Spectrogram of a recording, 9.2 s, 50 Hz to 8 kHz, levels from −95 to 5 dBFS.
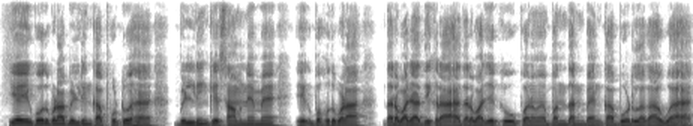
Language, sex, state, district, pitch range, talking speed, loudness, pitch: Hindi, male, Jharkhand, Deoghar, 95-105 Hz, 190 wpm, -18 LUFS, 100 Hz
